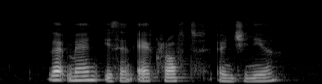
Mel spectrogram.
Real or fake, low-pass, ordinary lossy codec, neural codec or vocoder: real; none; none; none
